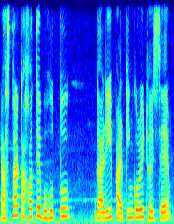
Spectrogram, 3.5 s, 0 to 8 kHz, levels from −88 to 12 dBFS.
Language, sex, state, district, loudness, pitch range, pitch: Assamese, female, Assam, Kamrup Metropolitan, -15 LUFS, 230-285 Hz, 255 Hz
